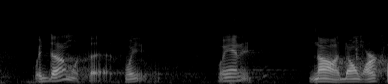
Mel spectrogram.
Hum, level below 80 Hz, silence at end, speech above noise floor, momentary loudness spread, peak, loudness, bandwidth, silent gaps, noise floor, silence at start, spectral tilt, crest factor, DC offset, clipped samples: none; -72 dBFS; 0 s; 31 dB; 15 LU; -16 dBFS; -36 LUFS; 10 kHz; none; -66 dBFS; 0.35 s; -7 dB/octave; 22 dB; under 0.1%; under 0.1%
